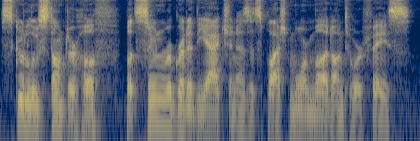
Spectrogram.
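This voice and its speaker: A man's voice: mid-range voice, normal speed. A man reading scripted story narration as the narrator.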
